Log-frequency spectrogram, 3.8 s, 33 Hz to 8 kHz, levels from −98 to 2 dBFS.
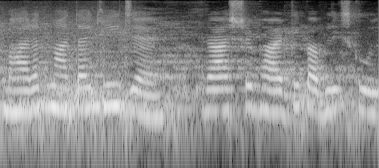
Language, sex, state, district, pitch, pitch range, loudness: Hindi, female, Chandigarh, Chandigarh, 220 Hz, 210-225 Hz, -15 LUFS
